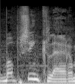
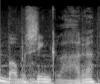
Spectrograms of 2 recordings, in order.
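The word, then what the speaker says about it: Bob Sinclar: Non si dice Bob Sinclair, ma è Bob Sinclair. Mi raccomando. – Ah, perché è francese.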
